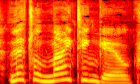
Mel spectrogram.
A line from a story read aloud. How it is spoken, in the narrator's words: cried the girl, raising her voice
